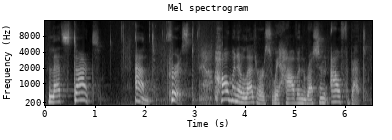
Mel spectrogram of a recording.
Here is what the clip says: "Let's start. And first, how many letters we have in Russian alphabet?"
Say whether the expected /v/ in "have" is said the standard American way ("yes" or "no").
yes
